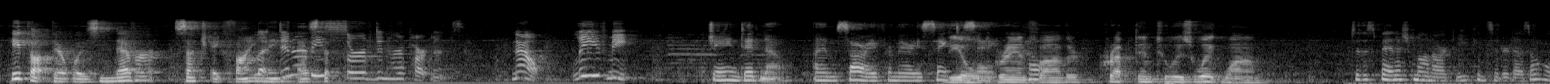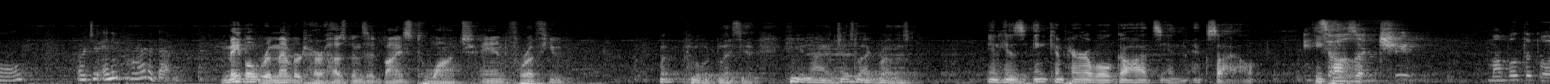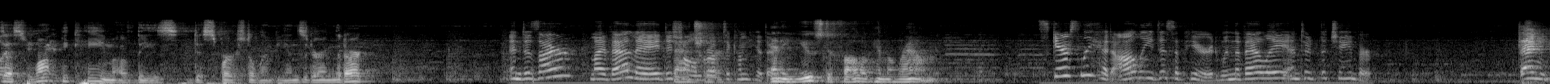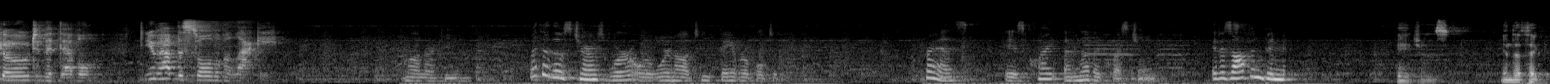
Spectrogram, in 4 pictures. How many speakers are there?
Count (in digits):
9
